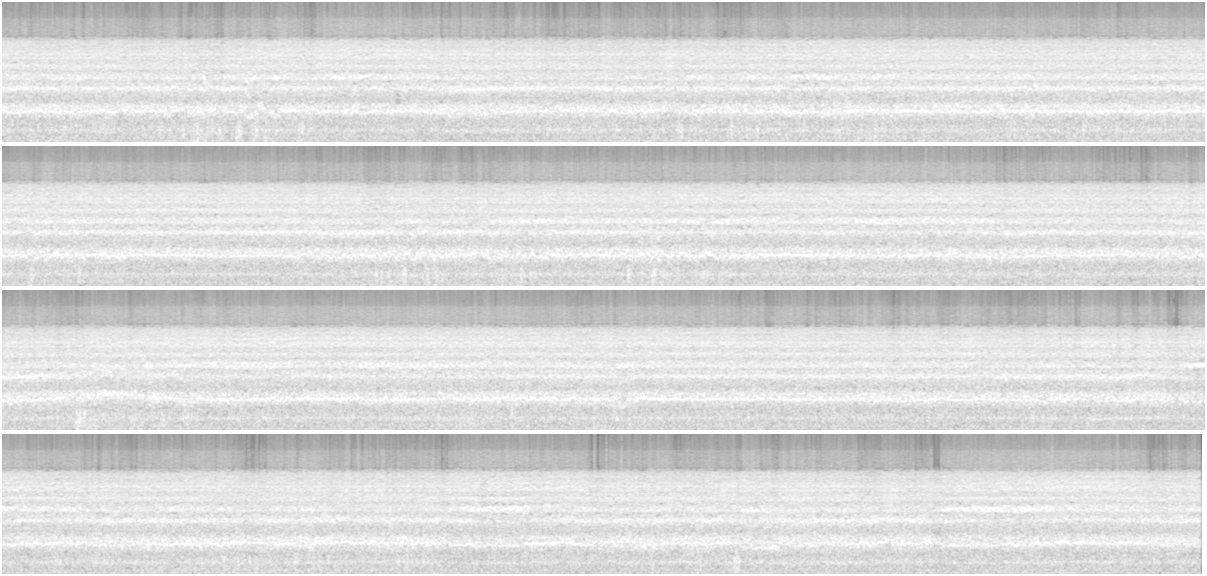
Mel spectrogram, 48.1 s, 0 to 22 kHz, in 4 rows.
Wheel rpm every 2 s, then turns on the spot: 230, 220, 220, 230, 230, 240, 230, 220, 230, 220, 230, 230, 240, 220, 220, 230, 230, 220, 230, 240, 220, 220, 220, 220.
none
